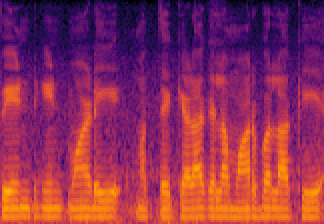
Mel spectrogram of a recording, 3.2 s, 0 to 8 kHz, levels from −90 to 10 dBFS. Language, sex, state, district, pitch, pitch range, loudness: Kannada, male, Karnataka, Raichur, 110 Hz, 105-110 Hz, -15 LUFS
